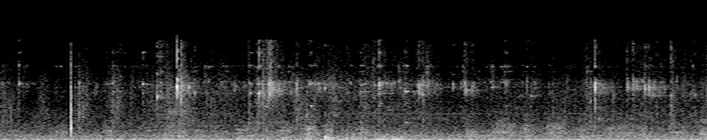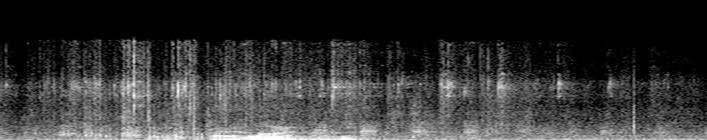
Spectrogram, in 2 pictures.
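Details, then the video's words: Dogs at play, one letting out a low, rough growl of around a second and a half midway through, with quiet rustling and faint scattered clicks before and after. "RELEASE THE HOUNDS, DOGS AT PLAY"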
